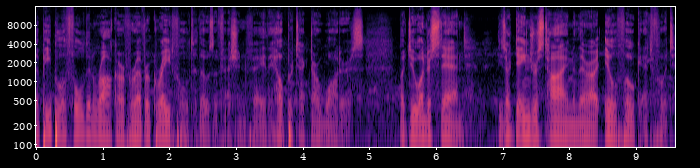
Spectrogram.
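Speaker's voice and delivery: hushed secretive stage whisper. Storyteller voices a character coming close to speak to Thornton, secretive whisper. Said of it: "he whispers to Thornton".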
